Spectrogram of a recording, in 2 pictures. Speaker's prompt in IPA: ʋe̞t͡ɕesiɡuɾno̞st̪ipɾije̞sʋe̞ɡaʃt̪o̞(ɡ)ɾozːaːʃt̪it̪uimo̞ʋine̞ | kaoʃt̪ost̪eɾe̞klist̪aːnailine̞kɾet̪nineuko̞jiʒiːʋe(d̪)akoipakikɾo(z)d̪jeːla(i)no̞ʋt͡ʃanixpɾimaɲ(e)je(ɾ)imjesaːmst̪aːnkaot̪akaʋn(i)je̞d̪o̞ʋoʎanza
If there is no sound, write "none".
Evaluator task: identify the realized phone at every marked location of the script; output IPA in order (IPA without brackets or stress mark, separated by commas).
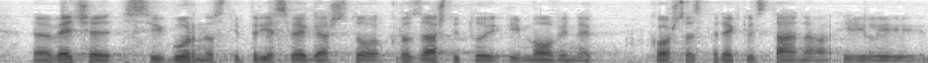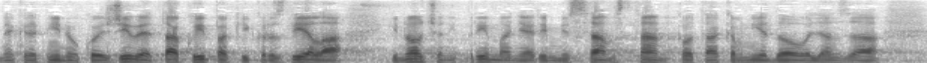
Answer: k, t̪, z, i, a, ɾ, i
